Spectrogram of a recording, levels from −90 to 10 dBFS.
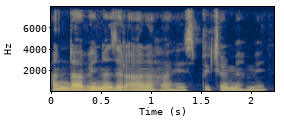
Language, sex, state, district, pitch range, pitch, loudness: Hindi, male, Arunachal Pradesh, Longding, 140-145 Hz, 145 Hz, -18 LUFS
